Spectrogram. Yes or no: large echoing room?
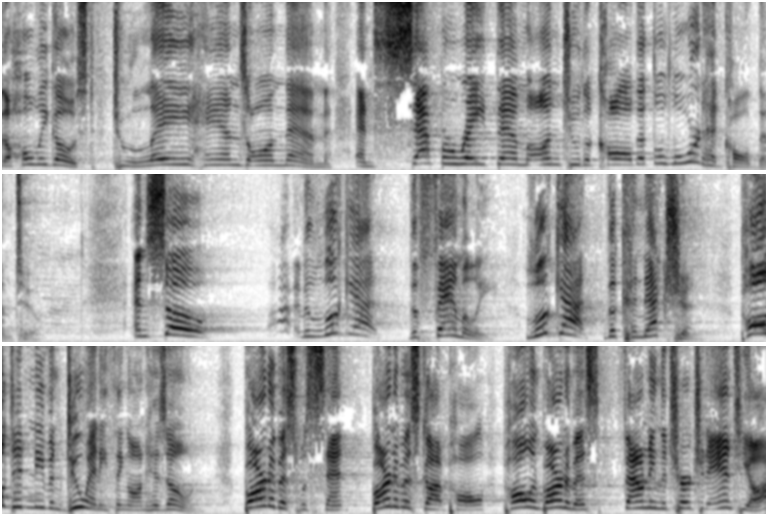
yes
